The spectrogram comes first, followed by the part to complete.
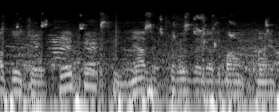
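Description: Basketball game sound on an indoor court: the ball bouncing on the hardwood floor, with short high squeaks of players' shoes, under a commentator's voice.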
